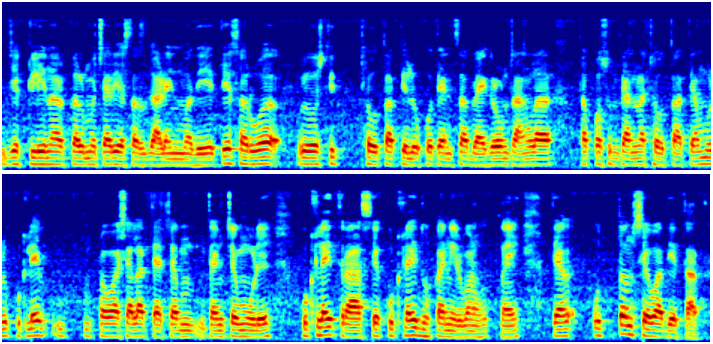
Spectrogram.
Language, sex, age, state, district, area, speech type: Marathi, male, 18-30, Maharashtra, Yavatmal, rural, spontaneous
